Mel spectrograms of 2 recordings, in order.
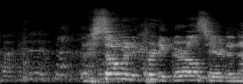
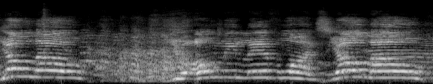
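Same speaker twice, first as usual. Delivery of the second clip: high, loud daredevil holler; mock yell; 9 semitones higher, 4 dB louder, much slower than usual. Kid before a stupid YouTube stunt, high mock yell. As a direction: holler it out, stretching the words. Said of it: "He yells out".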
